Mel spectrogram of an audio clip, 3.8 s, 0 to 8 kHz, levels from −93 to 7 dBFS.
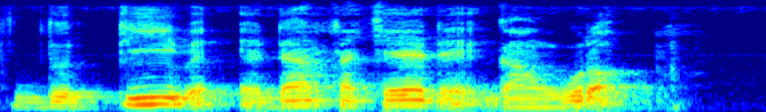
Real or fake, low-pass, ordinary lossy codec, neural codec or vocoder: real; 7.2 kHz; Opus, 24 kbps; none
